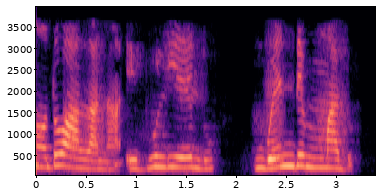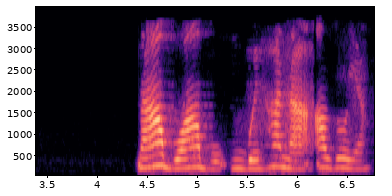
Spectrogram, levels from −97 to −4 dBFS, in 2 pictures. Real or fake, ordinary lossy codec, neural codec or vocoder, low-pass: real; AAC, 16 kbps; none; 3.6 kHz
